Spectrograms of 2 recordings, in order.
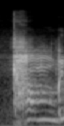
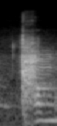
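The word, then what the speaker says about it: thumb: को ध्यान से देखना थंब नहीं होता है थम होता है थम थम या बी साइलेंट मैं थंब बोलता आया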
